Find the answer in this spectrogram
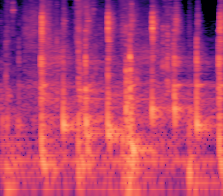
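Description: Rhythmic clicking knocks, about four or five a second, each with a short falling thud: the strange noise coming from the closet.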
